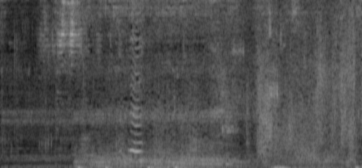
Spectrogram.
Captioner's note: woman gasping; creature chittering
